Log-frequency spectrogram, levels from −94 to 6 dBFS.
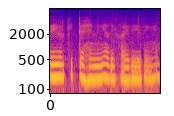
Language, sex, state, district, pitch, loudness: Hindi, female, Uttar Pradesh, Muzaffarnagar, 175 Hz, -14 LUFS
